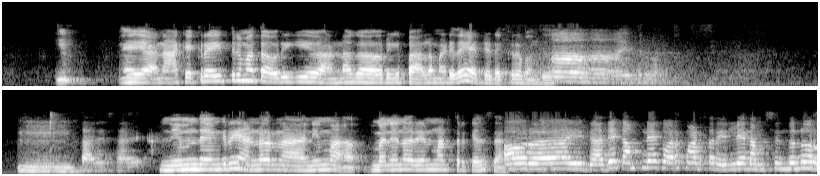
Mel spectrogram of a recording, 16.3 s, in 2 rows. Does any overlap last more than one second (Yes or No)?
No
